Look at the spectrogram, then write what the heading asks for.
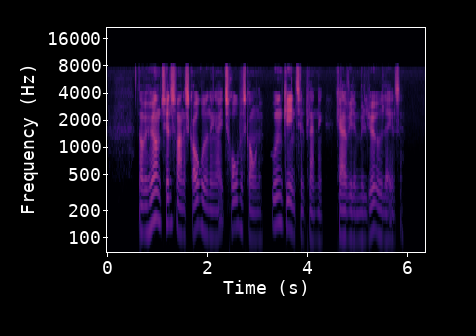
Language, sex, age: Danish, male, 22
